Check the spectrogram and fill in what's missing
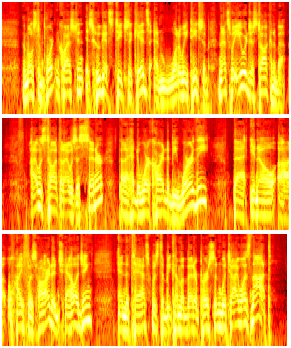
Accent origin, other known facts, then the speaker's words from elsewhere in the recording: Brooklyn, New York, United States; I thought the world was mostly Jewish. I grew up in Flatbush, New York.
